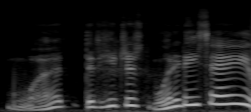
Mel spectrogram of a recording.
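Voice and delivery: baffled, rising in disbelief; what did he just say; confused disbelief. Retold or imitated. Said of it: "and you're like".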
